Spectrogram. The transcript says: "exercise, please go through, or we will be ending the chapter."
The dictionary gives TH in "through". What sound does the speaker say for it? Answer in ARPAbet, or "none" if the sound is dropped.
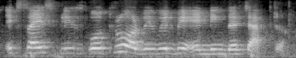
T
